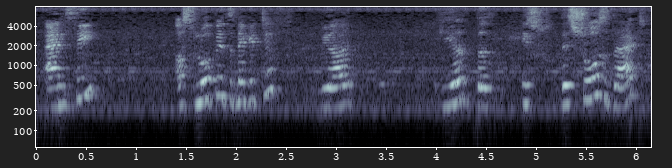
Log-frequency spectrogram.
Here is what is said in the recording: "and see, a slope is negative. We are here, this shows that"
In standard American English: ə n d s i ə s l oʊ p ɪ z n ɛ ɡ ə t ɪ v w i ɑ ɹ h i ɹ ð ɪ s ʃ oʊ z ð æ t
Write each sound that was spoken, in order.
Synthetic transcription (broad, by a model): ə n d s i ə s l oʊ p ɪ z n ɛ ɡ ə t ɪ v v i ɑ ɹ h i ɹ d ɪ s ʃ oʊ z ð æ t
